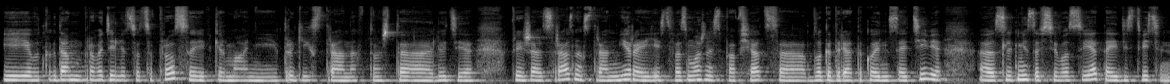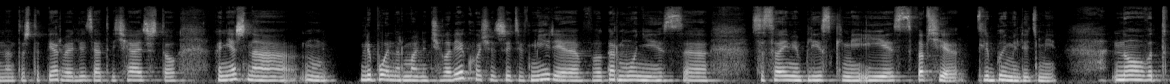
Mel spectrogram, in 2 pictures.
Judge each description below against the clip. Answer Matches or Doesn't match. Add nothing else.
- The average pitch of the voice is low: Doesn't match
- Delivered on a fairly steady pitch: Matches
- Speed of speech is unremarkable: Doesn't match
